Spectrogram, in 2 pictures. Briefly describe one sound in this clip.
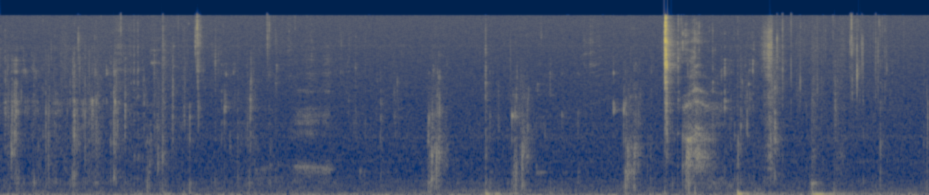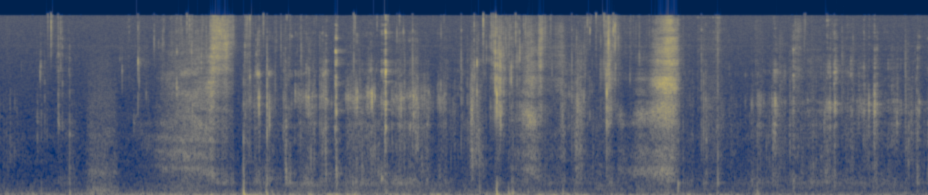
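A fork scrapes and clinks on food.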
